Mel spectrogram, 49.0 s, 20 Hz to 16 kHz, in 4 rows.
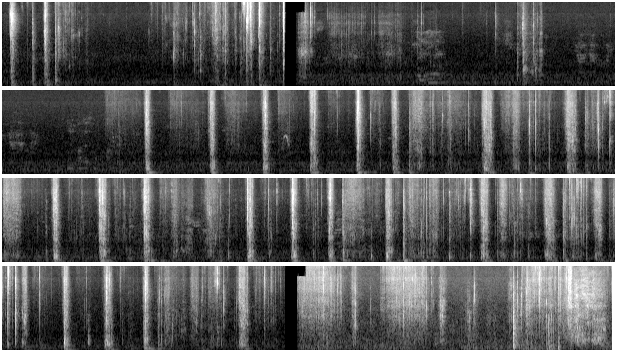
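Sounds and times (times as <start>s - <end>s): dense steady crackle: 41.8s - 48.2s.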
